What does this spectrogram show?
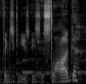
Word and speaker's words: slag: you can use is slog so it's s-l-a-g um but that in english if you're not put pronouncing it like norwegian it's slag and that has a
